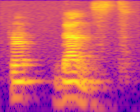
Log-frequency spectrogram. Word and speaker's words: danced: No vibration, so it should be pronounced T. Danced, danced.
